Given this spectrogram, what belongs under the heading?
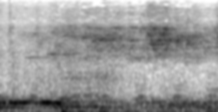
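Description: A caged pet bird, likely a dove, gives soft low coos close by over a steady background hum.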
